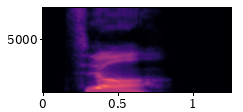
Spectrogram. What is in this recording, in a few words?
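"jiang4", Chinese; 汉语口语新时代-初级下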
